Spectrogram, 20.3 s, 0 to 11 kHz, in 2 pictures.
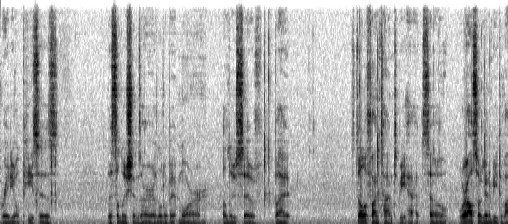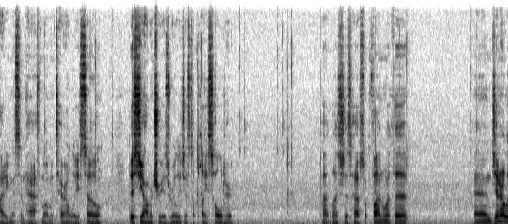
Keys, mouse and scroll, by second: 0.9 k, 2.7 click, 2.8 click, 5.3 e, 6.1 click, 7.5 e, 8.6 click, 9.7 e, 10.9 click, 11.9 e, 12.9 click, 14.0 e, 14.9 click, 15.8 e, 16.9 click, 18.2 e, 19.5 click.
